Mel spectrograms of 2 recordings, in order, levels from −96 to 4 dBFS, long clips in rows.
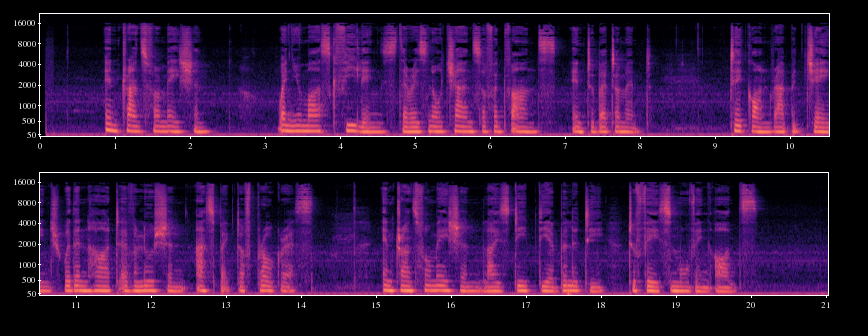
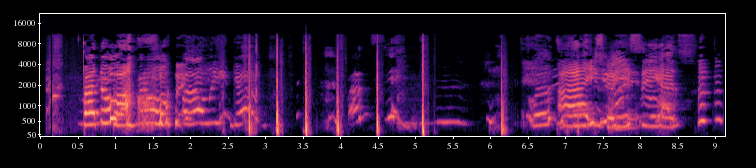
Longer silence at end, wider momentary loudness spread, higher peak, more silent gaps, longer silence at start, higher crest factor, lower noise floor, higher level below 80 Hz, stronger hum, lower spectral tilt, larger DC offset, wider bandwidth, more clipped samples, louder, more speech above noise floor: about the same, 0 s vs 0.05 s; second, 8 LU vs 17 LU; second, -10 dBFS vs 0 dBFS; neither; about the same, 0.05 s vs 0.1 s; about the same, 18 dB vs 22 dB; first, -50 dBFS vs -44 dBFS; about the same, -48 dBFS vs -48 dBFS; neither; about the same, -5 dB/octave vs -5.5 dB/octave; neither; first, 16 kHz vs 11.5 kHz; neither; second, -28 LUFS vs -21 LUFS; about the same, 22 dB vs 23 dB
